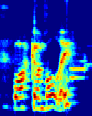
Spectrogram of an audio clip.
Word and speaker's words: guacamole: What's that avocado thing that you use with chips? Glacome? – Guacamole? – Yeah, glacome, right? – Guacamole. – See, I keep saying it wrong.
